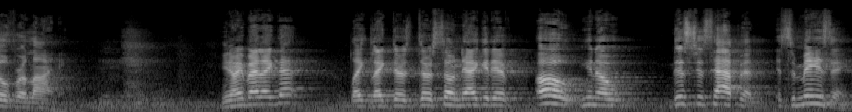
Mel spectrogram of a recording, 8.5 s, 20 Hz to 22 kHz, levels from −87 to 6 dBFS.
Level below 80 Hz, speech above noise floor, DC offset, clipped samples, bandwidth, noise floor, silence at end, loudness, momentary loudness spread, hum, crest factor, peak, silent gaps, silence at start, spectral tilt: -64 dBFS; 28 dB; under 0.1%; under 0.1%; 16 kHz; -57 dBFS; 0 s; -27 LUFS; 15 LU; none; 24 dB; -6 dBFS; none; 0 s; -1 dB/octave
